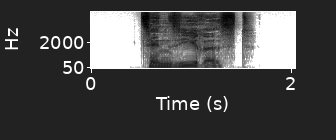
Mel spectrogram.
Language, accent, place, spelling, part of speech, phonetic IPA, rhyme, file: German, Germany, Berlin, zensierest, verb, [ˌt͡sɛnˈziːʁəst], -iːʁəst, De-zensierest.ogg
- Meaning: second-person singular subjunctive I of zensieren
